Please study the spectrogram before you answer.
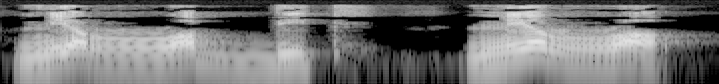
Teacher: أنتقل عند النطق من الميم إلى الراء مباشرة ولا يبقى من النون شيء، لا جزءها اللساني ولا غنتها. من ربك وكذلك اللام، من لدنه ملا ما يبقى من النون شيء.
